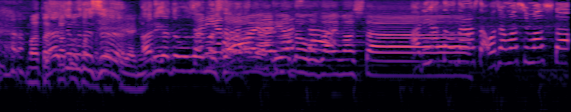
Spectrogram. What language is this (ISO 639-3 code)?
jpn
